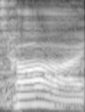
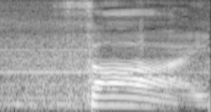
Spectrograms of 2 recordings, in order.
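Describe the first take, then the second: First: The word begins with a t sound. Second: The word begins with a th sound. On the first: The speaker calls it wrong. "it's not tie" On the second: The speaker calls it right. "it's thigh. You got to get the tongue between the teeth"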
